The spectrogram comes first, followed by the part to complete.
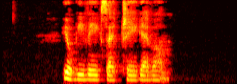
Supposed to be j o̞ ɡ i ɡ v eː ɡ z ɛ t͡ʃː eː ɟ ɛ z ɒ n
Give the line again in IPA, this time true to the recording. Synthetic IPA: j o̞ ɡ i v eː ɡ z ɛ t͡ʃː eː ɡ ɛ v ɒ n

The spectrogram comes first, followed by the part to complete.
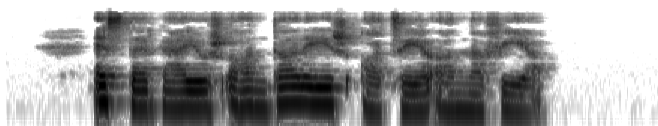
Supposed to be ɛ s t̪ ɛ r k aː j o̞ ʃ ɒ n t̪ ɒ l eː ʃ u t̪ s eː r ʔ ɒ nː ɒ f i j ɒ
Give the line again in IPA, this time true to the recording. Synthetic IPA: ɛ s t̪ ɛ r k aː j o̞ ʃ ɒ n t̪ ɒ l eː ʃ ɒ t̪ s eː l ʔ ɒ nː ɒ f i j ɒ

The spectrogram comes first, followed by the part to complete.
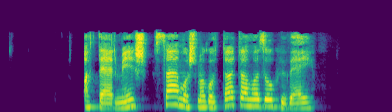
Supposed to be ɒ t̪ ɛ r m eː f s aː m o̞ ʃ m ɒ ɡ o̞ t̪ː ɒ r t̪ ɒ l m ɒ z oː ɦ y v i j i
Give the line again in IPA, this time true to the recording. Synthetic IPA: ɒ t̪ ɛ r m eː ʃ s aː m o̞ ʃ m ɒ ɡ o̞ t̪ː ɒ r t̪ ɒ l m ɒ z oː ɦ y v ɛ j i

